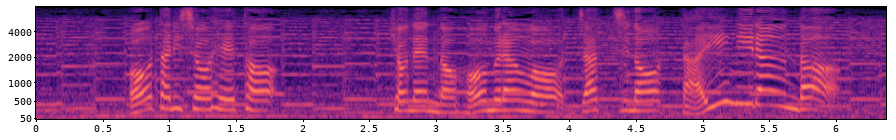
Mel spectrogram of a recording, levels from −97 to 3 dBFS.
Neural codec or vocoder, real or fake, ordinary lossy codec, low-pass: none; real; none; none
